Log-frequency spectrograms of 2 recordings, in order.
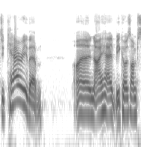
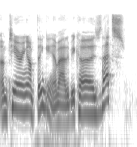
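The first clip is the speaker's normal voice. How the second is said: usual speaking voice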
